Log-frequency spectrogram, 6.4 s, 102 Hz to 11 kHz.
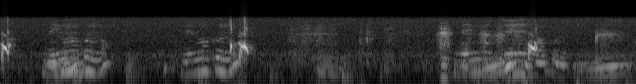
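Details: Hiccups in a 6-day-old baby: short, abrupt catches of breath recur between soft baby vocal sounds, with faint adult talk nearby.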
